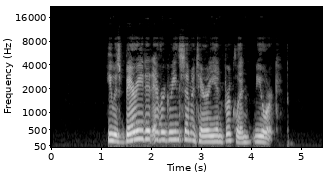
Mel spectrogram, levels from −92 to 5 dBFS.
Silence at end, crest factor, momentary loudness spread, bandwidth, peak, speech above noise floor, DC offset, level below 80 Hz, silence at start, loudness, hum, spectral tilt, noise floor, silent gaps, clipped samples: 1 s; 16 dB; 9 LU; 9 kHz; -2 dBFS; 60 dB; under 0.1%; -60 dBFS; 1.15 s; -17 LUFS; none; -7 dB/octave; -76 dBFS; none; under 0.1%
